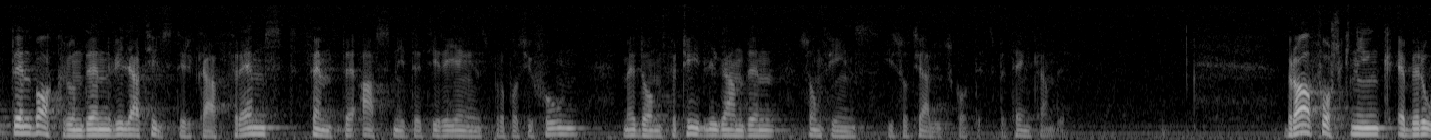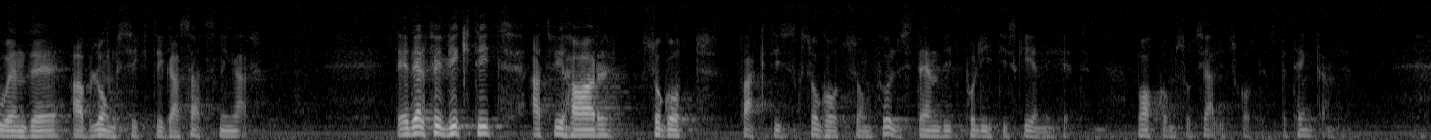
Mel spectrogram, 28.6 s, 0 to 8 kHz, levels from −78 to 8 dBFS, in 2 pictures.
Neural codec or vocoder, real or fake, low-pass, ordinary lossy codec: none; real; 7.2 kHz; none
